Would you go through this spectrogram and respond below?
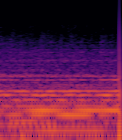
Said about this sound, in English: The rain that seemed to never end was a reminder of the city's despair. It was constant and it felt oppressive, like a weight on Sarah's shoulders.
